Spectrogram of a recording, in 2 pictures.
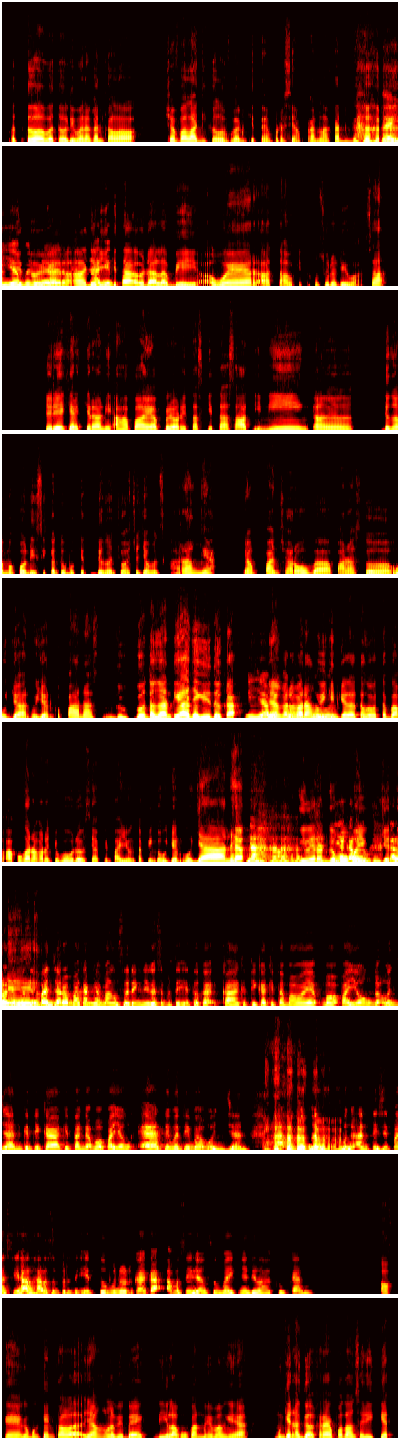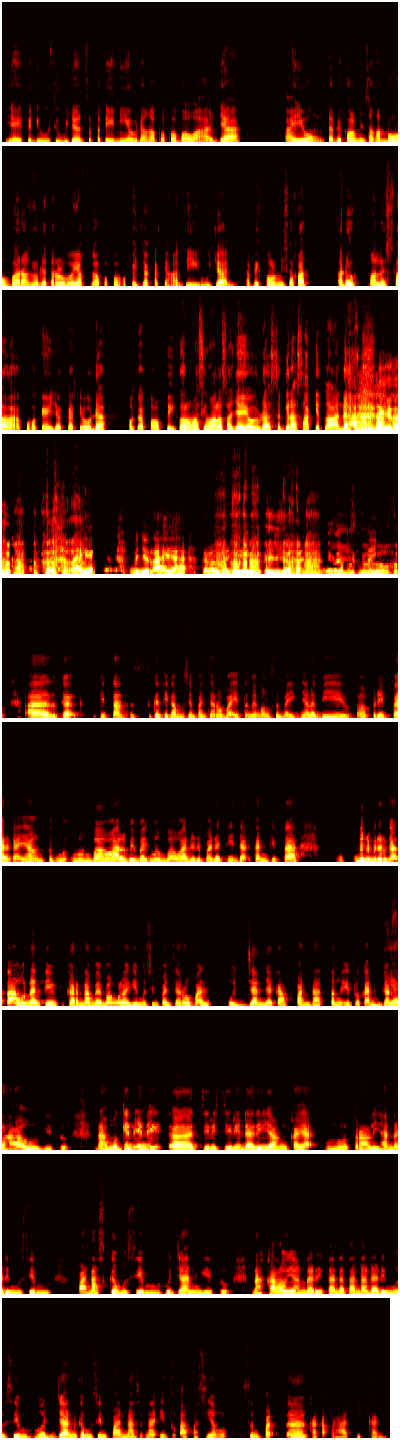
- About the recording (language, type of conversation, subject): Indonesian, podcast, Apa saja tanda alam sederhana yang menunjukkan musim akan segera berubah?
- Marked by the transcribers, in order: chuckle; in English: "aware"; laughing while speaking: "Nah"; chuckle; chuckle; other background noise; laugh; laughing while speaking: "Akhirnya, menyerah ya"; chuckle; laughing while speaking: "gitu"; chuckle; laughing while speaking: "Iya. Gitu loh"; in English: "prepare"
